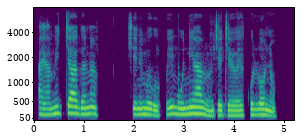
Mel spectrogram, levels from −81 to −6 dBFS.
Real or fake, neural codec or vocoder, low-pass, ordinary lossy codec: real; none; none; none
